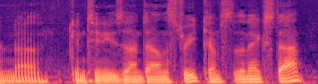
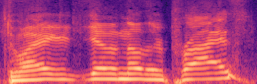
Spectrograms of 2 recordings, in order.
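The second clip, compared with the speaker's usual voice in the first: put-on high, slow drunk voice; 9 semitones higher, slower than usual.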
